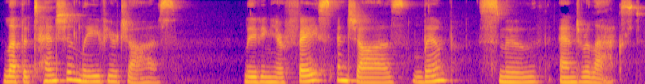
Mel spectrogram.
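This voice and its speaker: Slow, soothing woman guiding relaxation. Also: lowish voice. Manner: calm, soothing, slow with long pauses. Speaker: relaxation guide. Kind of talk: scripted guided relaxation narration.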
